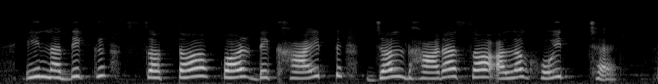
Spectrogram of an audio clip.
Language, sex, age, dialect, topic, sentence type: Maithili, female, 51-55, Eastern / Thethi, agriculture, statement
